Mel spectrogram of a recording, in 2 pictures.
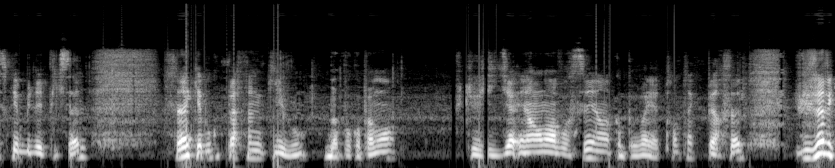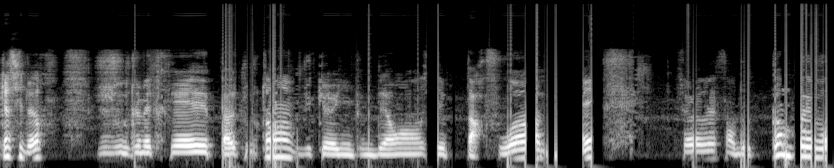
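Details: Male French-speaking gamer who reports a small stuttering problem; stuttering.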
